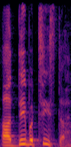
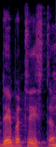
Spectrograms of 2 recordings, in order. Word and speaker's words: DiBattista: Debo is what How we you call pronounce him. that again? DiBattista. DiBattista.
